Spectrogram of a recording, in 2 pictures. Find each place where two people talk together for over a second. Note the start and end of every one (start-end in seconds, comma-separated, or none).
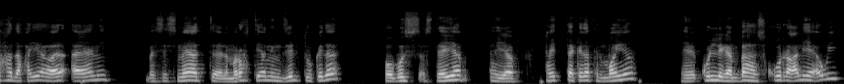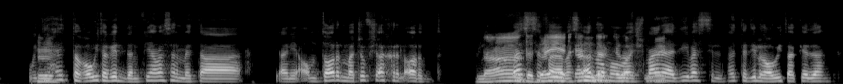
13.5-15.2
